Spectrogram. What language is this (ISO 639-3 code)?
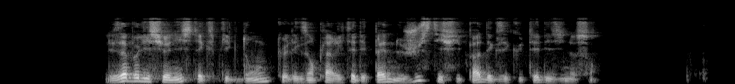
fra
